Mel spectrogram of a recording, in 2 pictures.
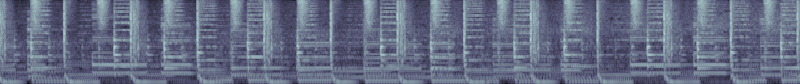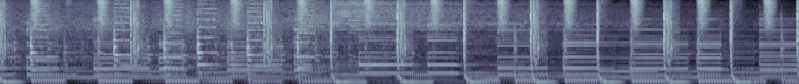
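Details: Loud, steady-beat dance music with drums and bass, and no animal sound.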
